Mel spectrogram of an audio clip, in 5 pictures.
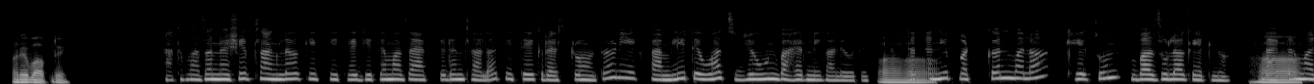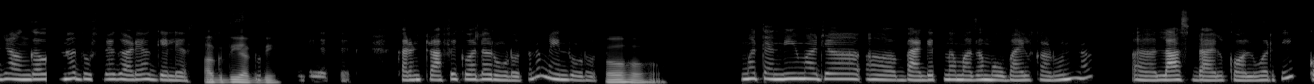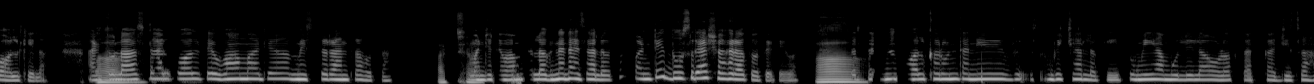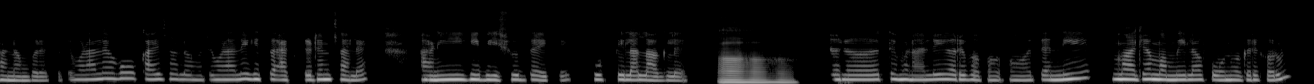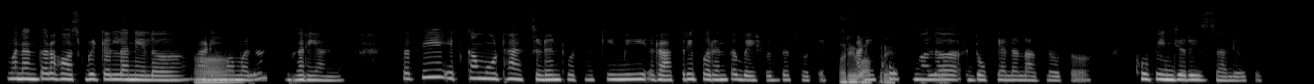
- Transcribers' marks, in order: afraid: "अरे बापरे!"; tapping; in English: "रेस्टॉरंट"; unintelligible speech; in English: "मेन"; other background noise
- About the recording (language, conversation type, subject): Marathi, podcast, जखम किंवा आजारानंतर स्वतःची काळजी तुम्ही कशी घेता?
